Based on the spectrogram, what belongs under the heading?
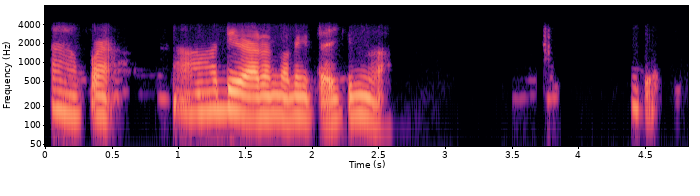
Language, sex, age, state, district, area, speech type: Malayalam, female, 60+, Kerala, Idukki, rural, conversation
